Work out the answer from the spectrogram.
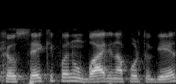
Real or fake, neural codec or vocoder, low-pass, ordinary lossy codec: fake; vocoder, 44.1 kHz, 80 mel bands, Vocos; 5.4 kHz; none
